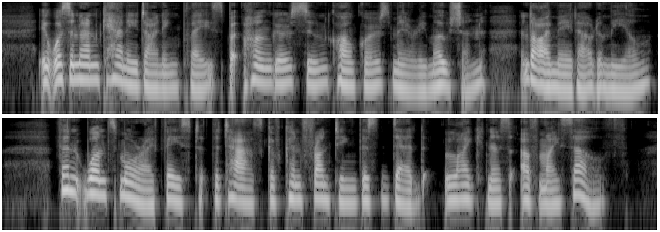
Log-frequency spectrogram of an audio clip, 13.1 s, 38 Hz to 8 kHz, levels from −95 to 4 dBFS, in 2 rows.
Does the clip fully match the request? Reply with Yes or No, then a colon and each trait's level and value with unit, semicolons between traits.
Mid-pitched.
Yes: medium, 150 Hz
